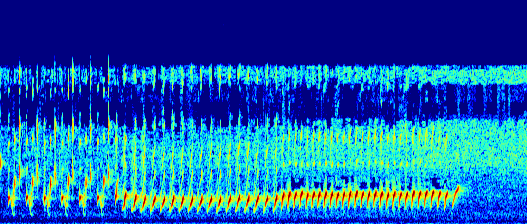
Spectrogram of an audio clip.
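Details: Canary song: a few spaced chirps open into a long, fast, rolling trill of evenly pulsed notes lasting over two seconds, then stops.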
